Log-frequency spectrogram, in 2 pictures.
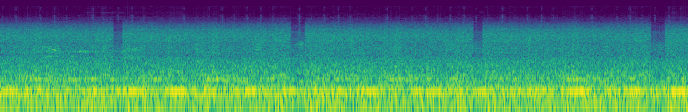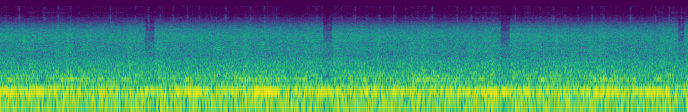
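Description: An electric locomotive's motors hum steadily.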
